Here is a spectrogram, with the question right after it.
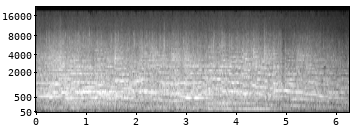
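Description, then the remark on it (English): Church bells peal loudly and continuously in sunshine at a royal wedding at St. Paul's Cathedral, their overlapping rings blending into a dense, jubilant wash that carries steadily throughout without any talking. “And so, out into sunshine and bells and wild delight, as a palpable wave of affection and pride wells out from the crowd.”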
